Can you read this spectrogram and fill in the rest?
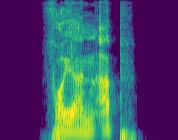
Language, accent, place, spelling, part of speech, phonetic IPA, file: German, Germany, Berlin, feuern ab, verb, [ˌfɔɪ̯ɐn ˈap], De-feuern ab.ogg
- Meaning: inflection of abfeuern: 1. first/third-person plural present 2. first/third-person plural subjunctive I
